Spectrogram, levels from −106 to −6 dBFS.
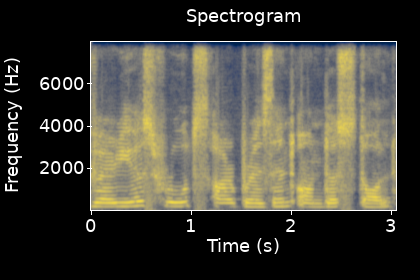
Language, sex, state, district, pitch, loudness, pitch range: English, male, Assam, Kamrup Metropolitan, 180 Hz, -11 LUFS, 170-190 Hz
